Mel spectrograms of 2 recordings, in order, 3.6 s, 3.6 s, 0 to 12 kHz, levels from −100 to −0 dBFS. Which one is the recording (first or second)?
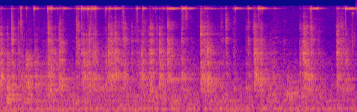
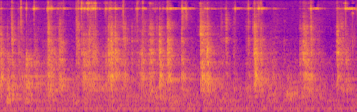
first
